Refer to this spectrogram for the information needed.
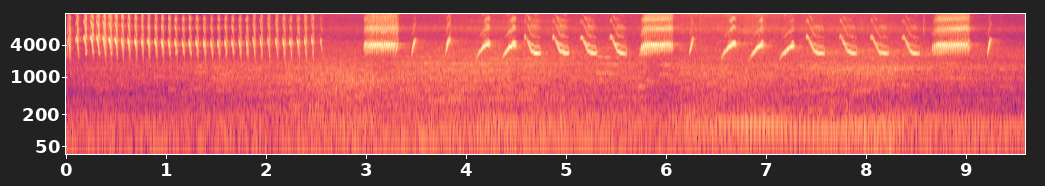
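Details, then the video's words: Long-tailed shrike of the Madura type, original voice with few learned fill-in phrases yet: a rapid buzzy rattle, then a quick series of sharp, rising whistled notes broken by harsh scratchy bursts. "suara asli cendet madura"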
